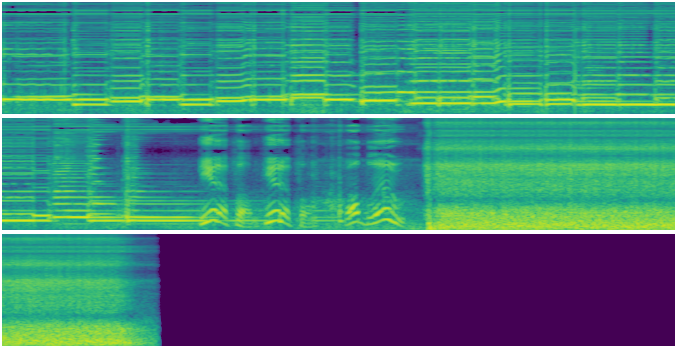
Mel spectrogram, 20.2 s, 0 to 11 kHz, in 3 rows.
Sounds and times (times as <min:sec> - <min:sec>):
Speech: 0:08.8 - 0:10.8.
